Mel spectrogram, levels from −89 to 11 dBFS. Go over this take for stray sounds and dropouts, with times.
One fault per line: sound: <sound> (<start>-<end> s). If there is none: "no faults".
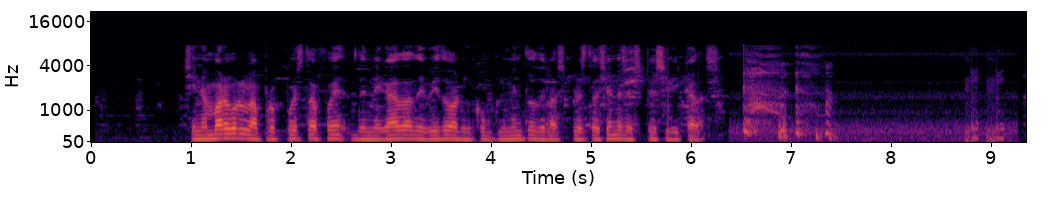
sound: cough (6.5-7.5 s)
sound: laugh (8.7-9.1 s)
